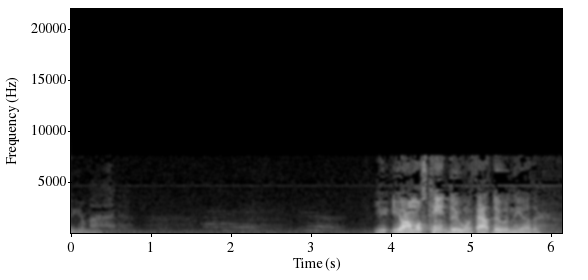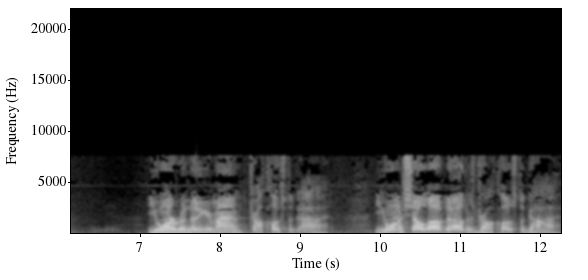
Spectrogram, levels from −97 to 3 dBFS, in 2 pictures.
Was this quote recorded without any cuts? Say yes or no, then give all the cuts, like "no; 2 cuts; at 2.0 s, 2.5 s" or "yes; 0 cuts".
no; 1 cut; at 4.9 s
